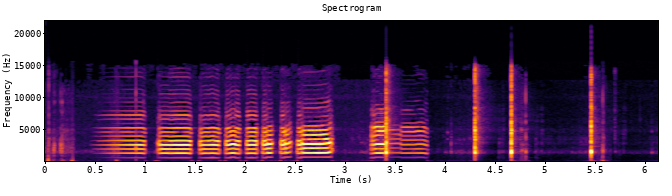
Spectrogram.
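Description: Geese honking loudly in a fast run of repeated notes for about two seconds, then a shorter burst. This is followed by three sharp knocks near the end.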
